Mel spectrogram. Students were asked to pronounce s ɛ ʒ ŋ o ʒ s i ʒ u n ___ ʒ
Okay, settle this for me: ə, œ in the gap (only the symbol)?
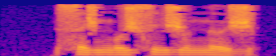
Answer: ə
